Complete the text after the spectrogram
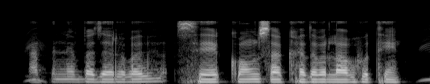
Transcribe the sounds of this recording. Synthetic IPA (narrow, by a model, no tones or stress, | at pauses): əpnebəd͡ʒəɾbəsekɔːnsakʰət̪blabɦoːt̪ʰin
